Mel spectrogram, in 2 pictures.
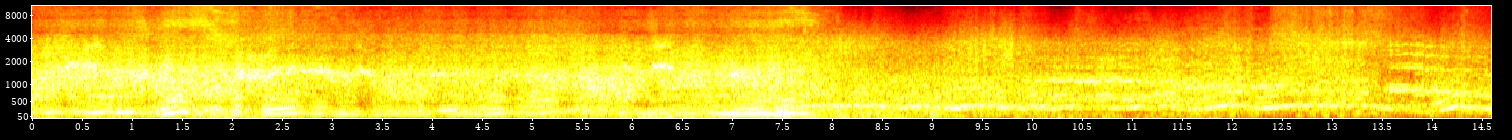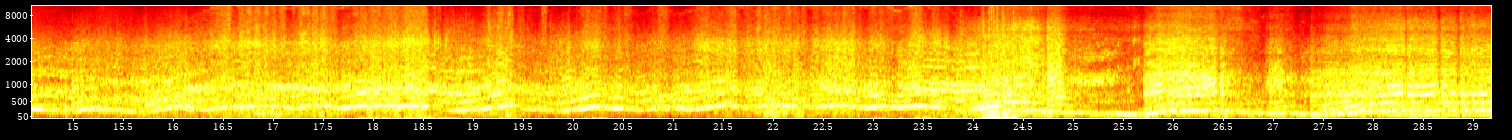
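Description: Drift cars' engines held at high revs, with tyres sliding and spinning. For the first seven or so seconds one engine holds a fairly steady high note over a hiss; after that the revs rise and fall again and again, about once a second, as the throttle is pulsed through the slide.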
